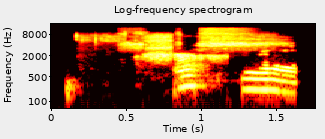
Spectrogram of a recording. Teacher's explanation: Shin kok bisa ash? Ternyata waktu pas baca shin itu dia di tengah lidahnya ini naik ke atas.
